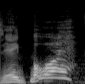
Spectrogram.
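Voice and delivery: high-pitched imitation Southern drawl; Southern accent. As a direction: call out in a put-on Southern accent. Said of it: "he's got this Southern accent".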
